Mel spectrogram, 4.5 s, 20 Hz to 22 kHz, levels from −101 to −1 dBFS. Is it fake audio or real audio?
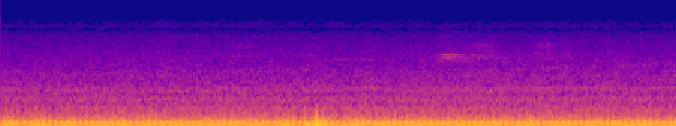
real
